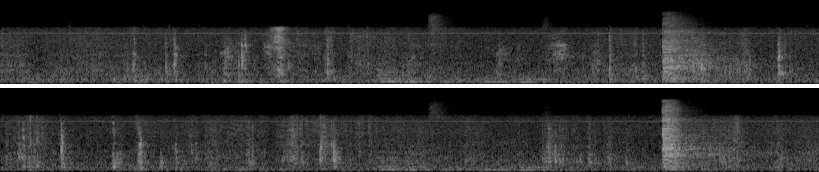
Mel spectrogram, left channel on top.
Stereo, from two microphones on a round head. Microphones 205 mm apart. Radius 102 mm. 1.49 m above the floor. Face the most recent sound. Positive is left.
turn(degrees=-50)  # may be behind; listen again after turning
